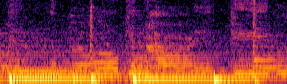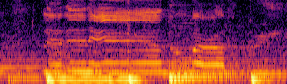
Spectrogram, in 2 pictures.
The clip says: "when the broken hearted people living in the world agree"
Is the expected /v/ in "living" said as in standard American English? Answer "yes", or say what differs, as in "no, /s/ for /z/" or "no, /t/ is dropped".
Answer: yes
